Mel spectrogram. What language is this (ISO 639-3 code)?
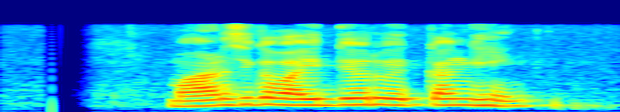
sin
